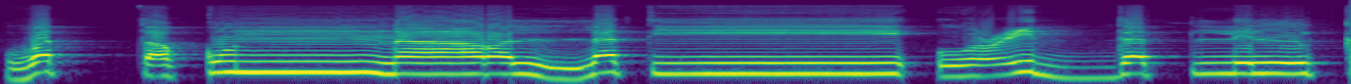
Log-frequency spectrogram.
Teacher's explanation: ये क़ाफ को नून से मिलाएंगे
